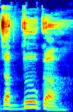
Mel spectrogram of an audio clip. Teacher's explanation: জিমটা কিন্তু জিহ্বার মাঝখান থেকে জিহ্বার মাঝখানে একটা চাপের মত আসবে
